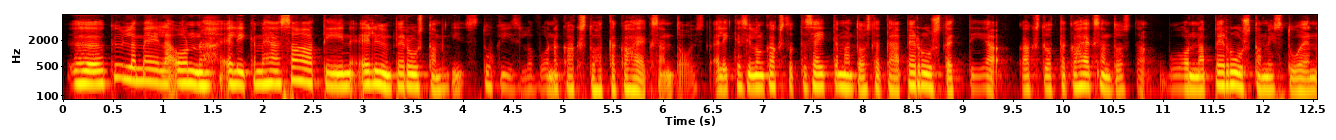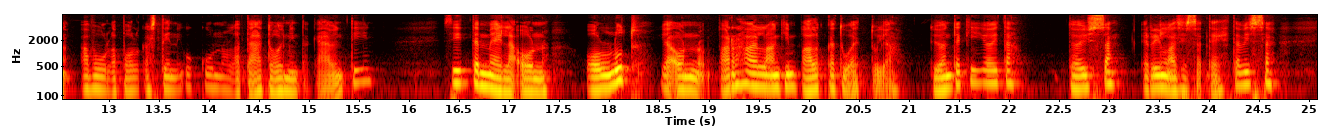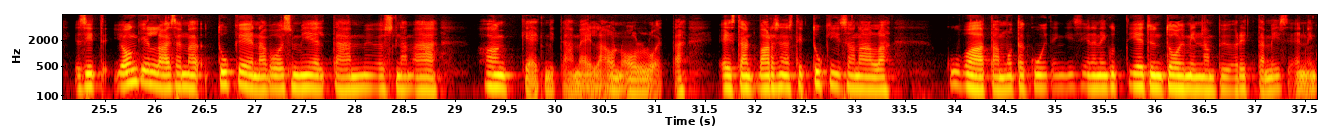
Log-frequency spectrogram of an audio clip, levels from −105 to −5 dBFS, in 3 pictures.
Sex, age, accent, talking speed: female, 50-69, native, 105 wpm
